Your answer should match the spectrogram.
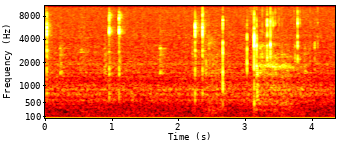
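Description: Faint computer mouse button clicks, several scattered through and more frequent in the second half, over a steady low electrical hum.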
